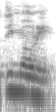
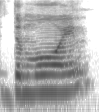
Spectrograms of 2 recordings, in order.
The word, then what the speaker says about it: Des Moines: These people gave our city some type of French name, Des Moines. But yeah, so it's like, it's Des Moines, you know, Des Moines, okay?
